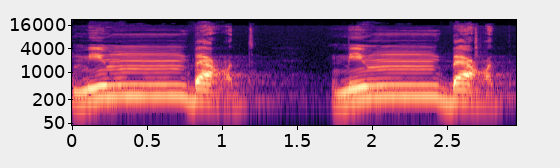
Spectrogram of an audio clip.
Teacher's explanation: When there be the letter Ba, we change the Sakin Noon to Mim, and we change the Tanween to Mim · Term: Iqlab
